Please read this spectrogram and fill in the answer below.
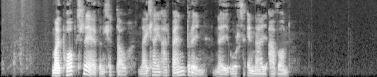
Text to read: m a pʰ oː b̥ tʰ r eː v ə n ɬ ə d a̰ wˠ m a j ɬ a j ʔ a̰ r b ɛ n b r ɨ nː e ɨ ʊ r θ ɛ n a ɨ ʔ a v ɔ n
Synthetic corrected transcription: m a pʰ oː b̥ tʰ r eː v ə n ɬ ə d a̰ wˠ n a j ɬ a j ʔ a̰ r b ɛ n b r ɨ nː e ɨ ʊ r θ ɛ n a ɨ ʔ a v ɔ n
